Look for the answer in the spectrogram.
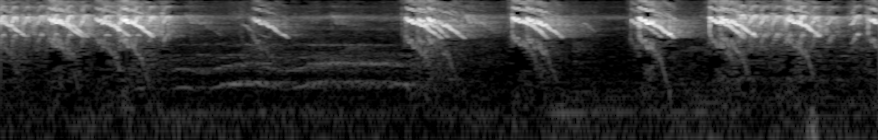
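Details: White-eye from Indonesia, in a recording meant to test emotion and arousal: repeated high, downslurred chirps in bursts, with a soft lower wavering whistle heard in the background between them.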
